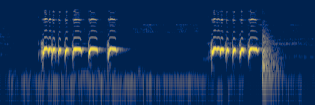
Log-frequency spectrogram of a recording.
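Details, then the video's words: Songgo ratu local zebra dove singing a lure song meant to excite rival birds: two strong phrases of rapid pulsed, mellow coos, the second one ending with a sharp knock. "Perkutut lokal songgo ratu suara pancingan naikan birahi lawan ampuh buat terapi burung malas bunyi"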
